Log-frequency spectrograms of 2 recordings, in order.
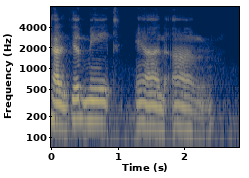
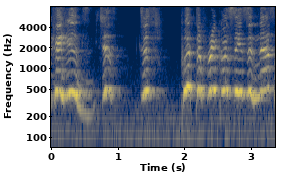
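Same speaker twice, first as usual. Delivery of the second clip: high, laughing mimic of the client asking a favour; imitating client; 8 dB louder than usual. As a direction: squeak it out like the amused client. Client's request voiced, laughing.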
